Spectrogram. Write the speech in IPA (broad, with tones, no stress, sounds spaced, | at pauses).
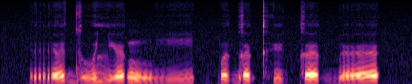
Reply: r ə˨˦ d u˨˦ lʲ œ˨˦ ŋ͡m i˨˦ | p ə˦ ɡ œ˦ kʰ y˦ k œ˦ ɡ͡b œ˨˦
